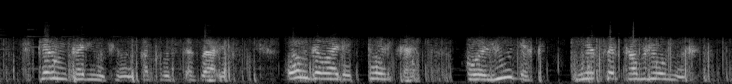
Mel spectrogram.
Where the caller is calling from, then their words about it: Severodvinsk, Arkhangelsk Oblast, Russia; Да, я из Северодвинска, но у нас накладывается звук, поэтому диалога не получается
